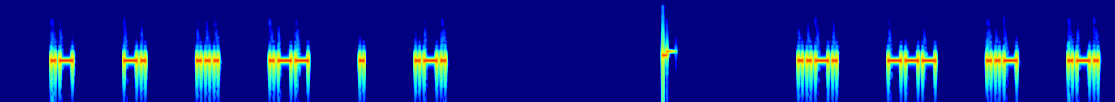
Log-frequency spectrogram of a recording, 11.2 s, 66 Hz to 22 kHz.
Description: Morse code, heard as a keyed tone, about 28 wpm, spaced as for 13 wpm, 700 Hz. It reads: ANSWER FOUR
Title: 4x Character Spacing - Top 300 Words - 28wpm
